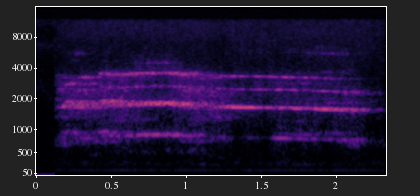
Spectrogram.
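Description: A rooster crowing once, a single long call that sinks slightly in pitch near the end, heard faintly through a participant's microphone.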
